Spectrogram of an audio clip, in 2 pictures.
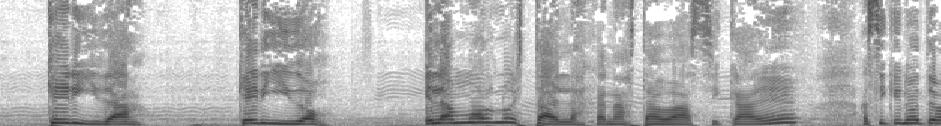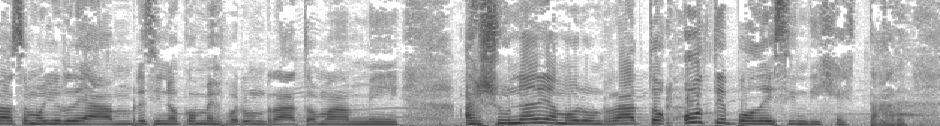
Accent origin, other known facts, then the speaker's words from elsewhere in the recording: Santiago del Estero, Argentina; born there; Yo nací en Santiago del Estero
